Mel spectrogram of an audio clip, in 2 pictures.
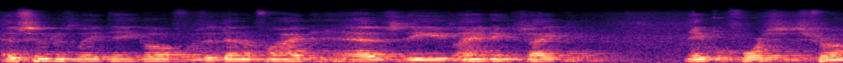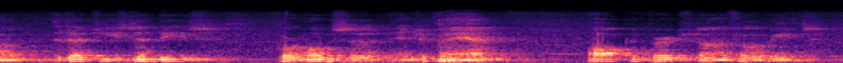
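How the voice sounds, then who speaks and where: A man speaks at medium pitch with monotone, flat intonation. Audible room echo and noticeable background noise surround him. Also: moderate pace. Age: 80s+. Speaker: reunion speaker on naval history. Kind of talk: speech to veterans with slides.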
